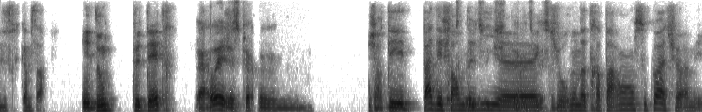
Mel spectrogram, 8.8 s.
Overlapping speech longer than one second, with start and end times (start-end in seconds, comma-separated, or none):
5.5-7.2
